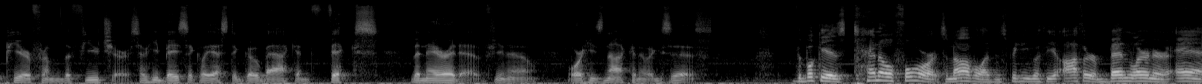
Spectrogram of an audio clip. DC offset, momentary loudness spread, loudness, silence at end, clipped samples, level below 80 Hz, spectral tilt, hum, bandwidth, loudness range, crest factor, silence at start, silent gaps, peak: under 0.1%; 14 LU; -29 LUFS; 0 s; under 0.1%; -48 dBFS; -6.5 dB/octave; none; 17.5 kHz; 7 LU; 18 dB; 0 s; none; -10 dBFS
